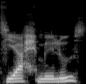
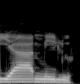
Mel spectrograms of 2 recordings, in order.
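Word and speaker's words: يحمل: So for example, that Yahmilu, they may say Yamilu, Yamilu, or Yamilu, Yamilu. They will be pronouncing Hamza Sukun, Yamilu, instead of Yahmilu.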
